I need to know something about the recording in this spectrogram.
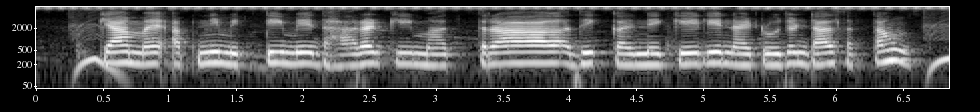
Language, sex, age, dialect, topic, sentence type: Hindi, female, 18-24, Awadhi Bundeli, agriculture, question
